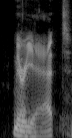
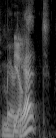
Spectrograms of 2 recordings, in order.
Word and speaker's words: Marryat: M-A-R-R-Y-A-T. – Marriott. – Marriott.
